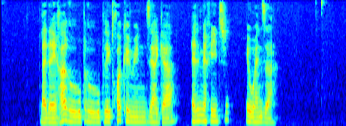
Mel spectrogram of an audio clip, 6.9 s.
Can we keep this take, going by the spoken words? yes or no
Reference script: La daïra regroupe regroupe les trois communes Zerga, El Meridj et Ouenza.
yes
